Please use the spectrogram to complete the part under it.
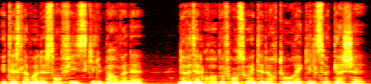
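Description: A man narrating a classic novel aloud in a measured, even reading. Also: medium pitch, slightly rough. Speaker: audiobook narrator.

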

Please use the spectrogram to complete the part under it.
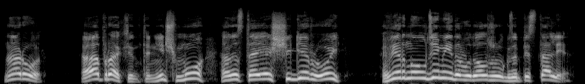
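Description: A man voicing a scrawny, excitable young lad who talks brashly, in an audiobook. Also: high voice, normal speed, no echo, studio quality, voice pushed up. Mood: hyped.

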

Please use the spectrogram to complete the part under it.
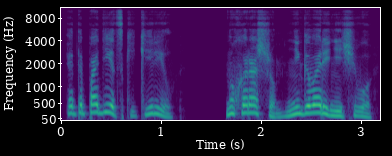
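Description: A male audiobook reader voicing a timid, earnest young girl with a soft, pleading manner. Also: high-pitched, very animated, brisk, breathy edge, dry recording, clean studio sound, full character voice. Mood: earnest, hurt. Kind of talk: audiobook character voice.

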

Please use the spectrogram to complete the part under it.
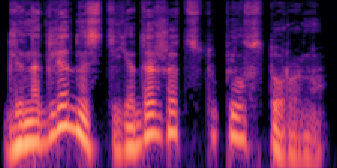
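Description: A man narrating a first-person audiobook in an expressive, tense storytelling manner. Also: lowish voice, fast talker, husky, no room sound, clean studio sound.

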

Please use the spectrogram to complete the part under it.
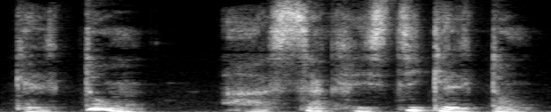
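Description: A man with a mid-range, warm, slightly rough voice speaks a little slowly, voicing a grief-stricken male painter who is obsessive and volatile. The delivery is feverish and exclamatory, yet rapt and murmuring in mood.

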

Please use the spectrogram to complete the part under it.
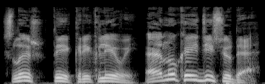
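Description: A man's voice: medium pitch, lively intonation, a little fast, fairly bright tone, no echo, studio quality, pitched above the performer's own voice, natural voice. A man voicing a big rude male orc guardian player, coarse and threatening. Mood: bullying.

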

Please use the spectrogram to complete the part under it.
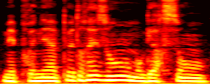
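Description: A man voicing a scheming male tempter in an audiobook, speaking in a soft, coaxing, persuasive way. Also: mid-range voice, normal speed, natural voice. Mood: pressing. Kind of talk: audiobook character voice.

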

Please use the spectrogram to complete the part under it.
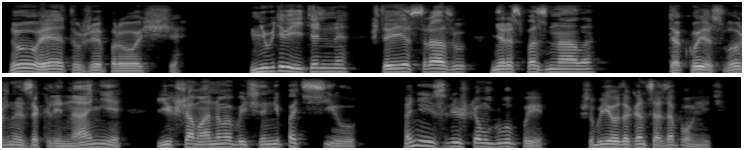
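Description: A man voicing a bossy young woman, a witch's granddaughter, in a storybook reading with brisk, commanding talk over dull lo-fi audio. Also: mid-range voice, animated, no echo, voice pushed up, natural voice.

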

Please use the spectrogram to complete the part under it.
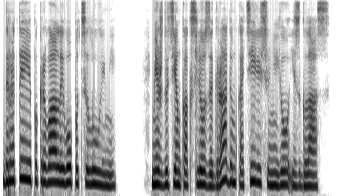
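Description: A woman reading a story aloud as an audiobook narrator, in a measured, even manner. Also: medium pitch, no room sound, clean studio sound. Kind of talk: scripted narration.

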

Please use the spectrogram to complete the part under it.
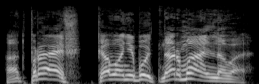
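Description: A man voicing a gruff, short-tempered mustached army general who growls and barks orders. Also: sits high, sing-song, a little slow, a bit bright, no echo, studio quality, exaggerated voice. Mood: angry, barking.

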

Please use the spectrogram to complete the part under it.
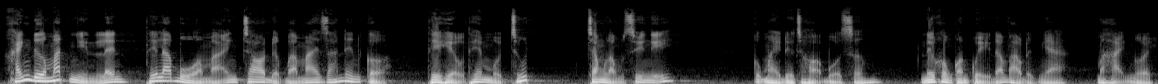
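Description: A man narrating a horror story in an expressive, dramatic reading. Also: low voice.

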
